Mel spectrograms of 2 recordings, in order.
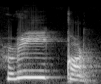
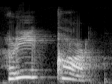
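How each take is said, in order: First: The stress is on the first syllable. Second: The stress is on the second syllable.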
